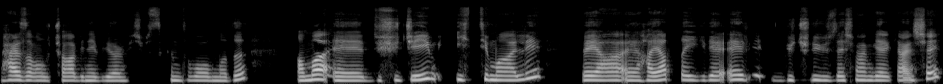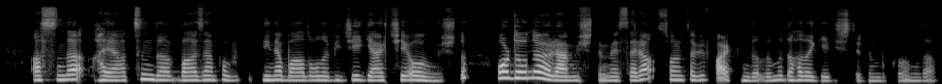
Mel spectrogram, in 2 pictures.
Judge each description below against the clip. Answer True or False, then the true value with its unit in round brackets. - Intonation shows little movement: True (2.1 semitones)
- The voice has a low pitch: False (195 Hz)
